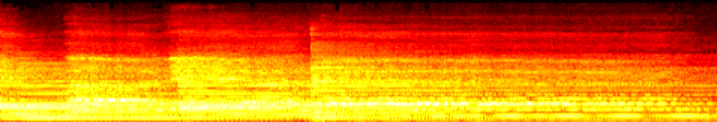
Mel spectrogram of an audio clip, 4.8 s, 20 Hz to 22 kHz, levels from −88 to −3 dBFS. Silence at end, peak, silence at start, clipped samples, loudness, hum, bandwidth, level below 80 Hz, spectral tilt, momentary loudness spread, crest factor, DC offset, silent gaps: 0 s; 0 dBFS; 0 s; under 0.1%; -12 LUFS; none; 13 kHz; -46 dBFS; -6 dB/octave; 7 LU; 12 dB; under 0.1%; none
